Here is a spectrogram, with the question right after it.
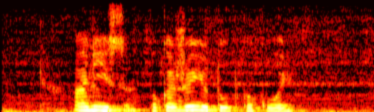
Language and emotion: Russian, neutral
